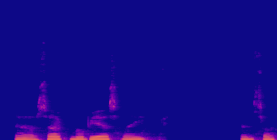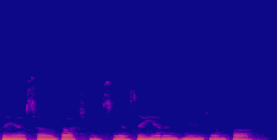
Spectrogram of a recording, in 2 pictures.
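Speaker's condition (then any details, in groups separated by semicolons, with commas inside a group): Parkinson's disease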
